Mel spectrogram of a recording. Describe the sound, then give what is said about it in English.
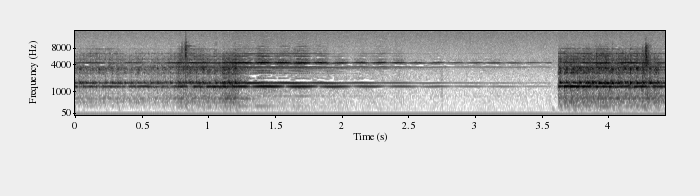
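A telephone in a bedroom rings in two loud bursts of bright electronic bell tones, separated by a pause in which a faint tone lingers. “He walks through his bedroom and picks up the telephone.”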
